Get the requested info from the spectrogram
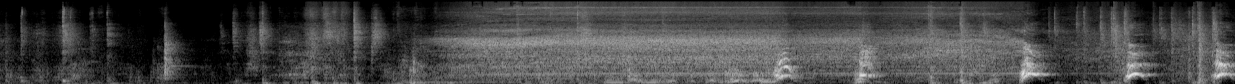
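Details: Boxer dogs reacting to a vacuum cleaner indoors. Scattered sounds at first, then the vacuum's steady roar starts and the dogs bark repeatedly over it, roughly once a second, in short harsh yaps.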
